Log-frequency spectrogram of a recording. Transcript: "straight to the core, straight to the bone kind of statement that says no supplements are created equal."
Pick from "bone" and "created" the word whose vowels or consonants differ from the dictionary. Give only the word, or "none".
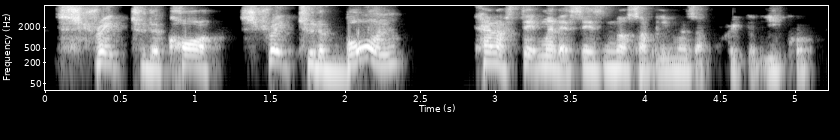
created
